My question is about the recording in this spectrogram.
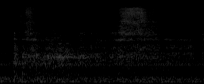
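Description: Faint scratching of a graphite pencil making several short strokes on drawing paper, working on the paper's coarser wrong side.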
